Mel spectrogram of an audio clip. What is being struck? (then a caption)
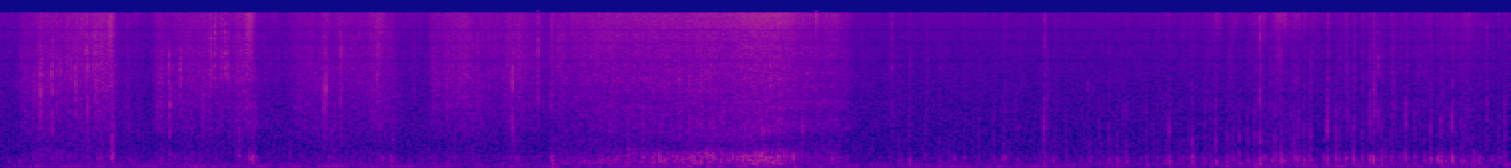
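Woven fabric pillow. Fingertips and long nails scratch the coarse woven fabric near the lower edge of a zigzag woven textured pillow. Dense, crackly scratching rustles continue throughout, swelling into a louder, fuller brushing stretch around the middle before settling back into steady scratches.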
